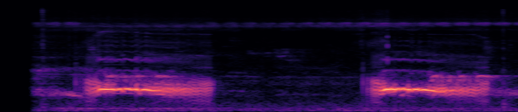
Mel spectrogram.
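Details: A Bangkok-type zebra dove (perkutut) gives two low, rolling, purring coos about a second long, roughly two seconds apart, with a faint steady hiss behind.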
